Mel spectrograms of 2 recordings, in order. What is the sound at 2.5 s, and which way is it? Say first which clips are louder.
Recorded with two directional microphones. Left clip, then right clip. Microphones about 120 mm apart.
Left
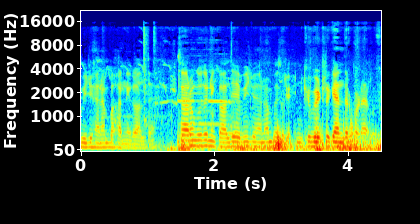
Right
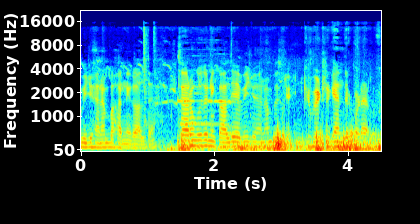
Speech: left 1 dB; 40° left (ahead or behind).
